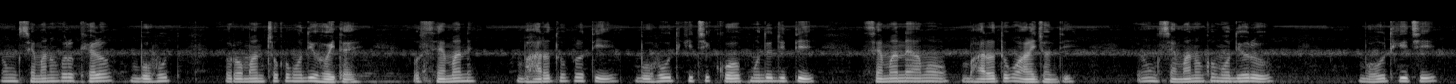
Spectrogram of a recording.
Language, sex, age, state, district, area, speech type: Odia, male, 18-30, Odisha, Balasore, rural, spontaneous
